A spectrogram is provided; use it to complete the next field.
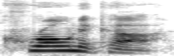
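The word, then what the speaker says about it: Kronika: Shang Tsung his powers and rightfully so it's pronounced chronica oh okay all right I'm sorry uh the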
